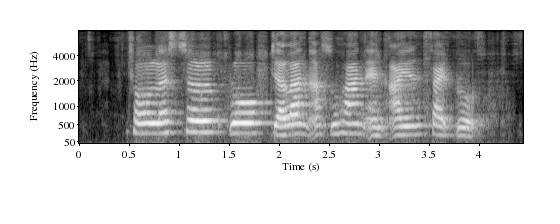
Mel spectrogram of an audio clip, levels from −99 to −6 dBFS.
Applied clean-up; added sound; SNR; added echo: neural separator model SepFormer DNS4.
